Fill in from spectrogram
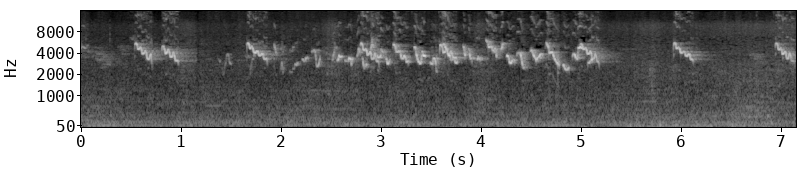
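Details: Lombok mountain white-eye 'ciak' song used to stir an unwilling bird into singing: a few high chirps, then a quick continuous twittering series of slurred notes, ending with spaced single calls.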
